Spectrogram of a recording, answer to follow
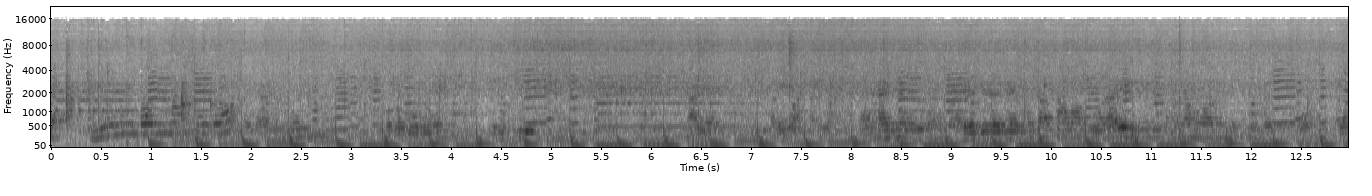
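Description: Slices of pork belly sizzling on a grill pan over a portable gas stove, under background music with a steady beat.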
